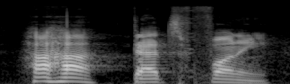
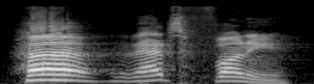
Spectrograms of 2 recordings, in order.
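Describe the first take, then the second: First: Slow, deadpan ha ha; quoting a lifeless forced laugh; dry fake laugh. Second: Slow, loud, high mock laugh; imitating Kurt Angle's forced laugh; Kurt Angle's fake laugh. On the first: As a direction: say it flatly, no real laughter. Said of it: "He literally says". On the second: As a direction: ham up a fake chuckle. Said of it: "Kurt Angle goes".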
